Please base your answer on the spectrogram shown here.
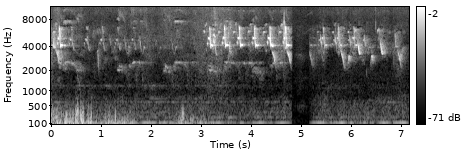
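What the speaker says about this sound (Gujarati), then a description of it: "અહીં જે પક્ષીઓ બધું બોલે છે" Birds chirp and trill near a cave path behind the Arjuneshwar Mahadev temple, with repeated bright calls over a steady low hum. The sound briefly cuts out partway through, then the birdsong resumes.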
